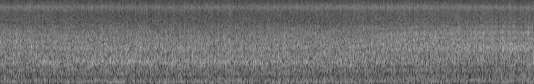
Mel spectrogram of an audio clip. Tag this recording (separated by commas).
waterfall burbling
